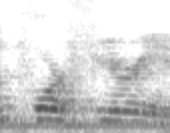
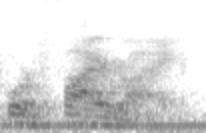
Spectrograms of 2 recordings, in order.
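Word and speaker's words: Porphyry: mind we have non-reductive this is a poor fury and tree from the philosopher poor phyri okay you notice how i break it down if you took your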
